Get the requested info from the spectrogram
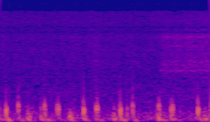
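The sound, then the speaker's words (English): Two heartbeats on an ultrasound monitor: the mother's strong, slower heartbeat and her baby's heartbeat. Rapid, regular whooshing thumps pulse steadily over a low electronic hum, muffled, with no one speaking. “We're gonna hear two heartbeats now.”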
